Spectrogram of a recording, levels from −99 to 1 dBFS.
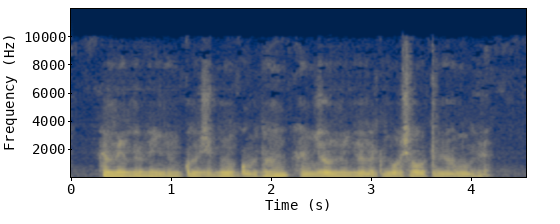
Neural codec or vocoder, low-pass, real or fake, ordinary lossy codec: autoencoder, 22.05 kHz, a latent of 192 numbers a frame, VITS, trained on one speaker; 9.9 kHz; fake; AAC, 32 kbps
